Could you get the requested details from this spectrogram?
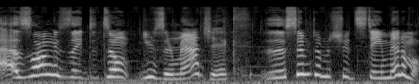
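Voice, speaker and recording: A put-on character voice, female-sounding and extremely high-pitched, at a moderate pace over clear music in the background. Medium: dub. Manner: hesitant, stammering.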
